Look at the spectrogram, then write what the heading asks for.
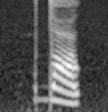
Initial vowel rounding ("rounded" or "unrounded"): rounded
